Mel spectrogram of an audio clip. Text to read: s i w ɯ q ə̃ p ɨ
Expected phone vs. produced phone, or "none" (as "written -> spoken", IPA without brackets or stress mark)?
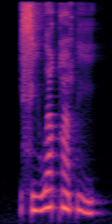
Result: ɨ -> i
